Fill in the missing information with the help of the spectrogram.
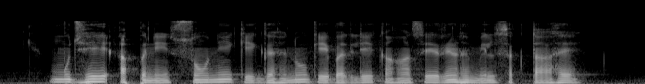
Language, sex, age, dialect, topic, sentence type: Hindi, male, 31-35, Marwari Dhudhari, banking, statement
